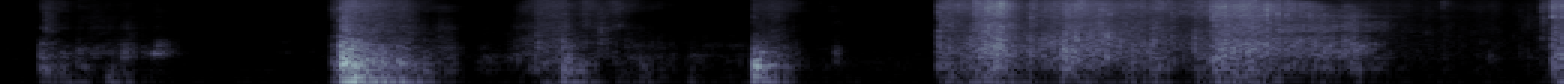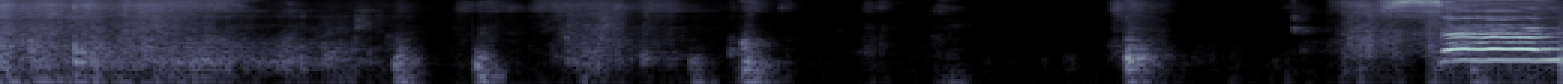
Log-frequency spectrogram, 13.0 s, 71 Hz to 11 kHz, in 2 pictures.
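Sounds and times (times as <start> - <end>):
packaging rustling and scraping: 4.0 - 5.7.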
